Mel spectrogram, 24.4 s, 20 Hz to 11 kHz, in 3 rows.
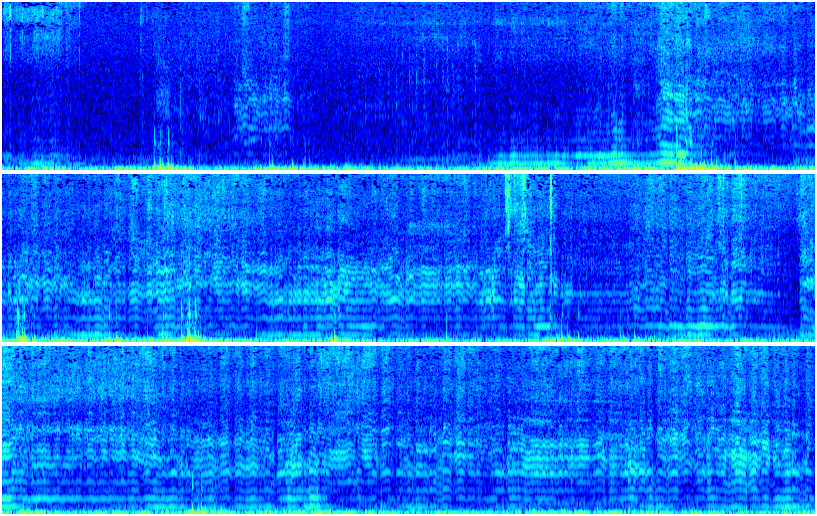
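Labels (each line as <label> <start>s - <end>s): A bug is buzzing. 0.0s - 24.4s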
